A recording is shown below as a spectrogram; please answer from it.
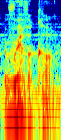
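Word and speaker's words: Revachol: locks at his feet he pronounces revon with a hard K unlike other people serious question time this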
